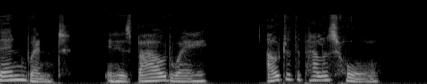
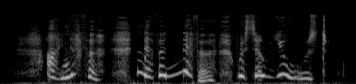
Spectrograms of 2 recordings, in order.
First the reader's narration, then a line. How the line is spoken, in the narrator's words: she sobbed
